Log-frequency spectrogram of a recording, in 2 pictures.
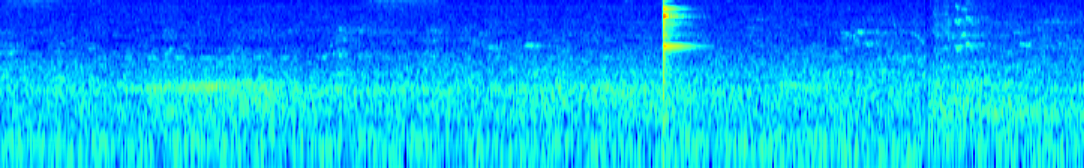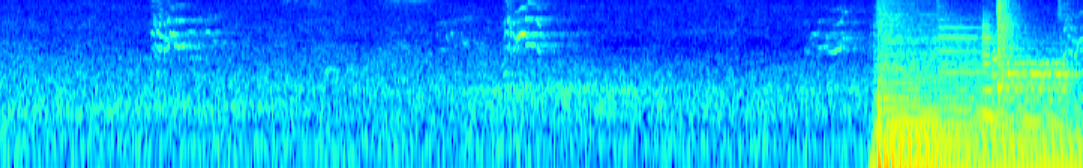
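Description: Quiet outdoor ambience with faint bird chirps, broken by one sharp metallic clink about four seconds in. Near the end a loud, steady buzzing electronic tone starts abruptly.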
